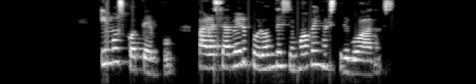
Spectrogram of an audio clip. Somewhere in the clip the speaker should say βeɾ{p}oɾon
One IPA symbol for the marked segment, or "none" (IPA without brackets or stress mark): p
